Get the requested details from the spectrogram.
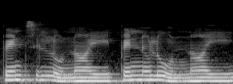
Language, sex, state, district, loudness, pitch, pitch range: Telugu, male, Andhra Pradesh, Guntur, -12 LUFS, 165 Hz, 160-205 Hz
